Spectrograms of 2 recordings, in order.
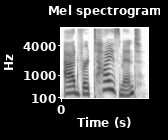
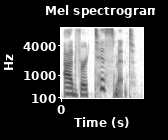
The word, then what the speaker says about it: advertisement: Americans say advertisement. British say advertisement. The stress is on different syllables.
